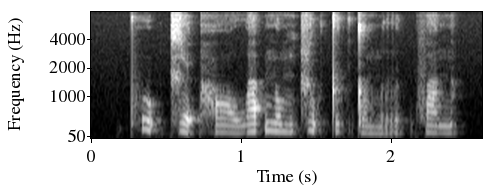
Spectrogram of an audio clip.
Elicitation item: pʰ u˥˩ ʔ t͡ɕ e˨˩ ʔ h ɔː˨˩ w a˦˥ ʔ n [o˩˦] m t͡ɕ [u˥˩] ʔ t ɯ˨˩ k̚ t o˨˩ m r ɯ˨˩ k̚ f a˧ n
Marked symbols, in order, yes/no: no, yes

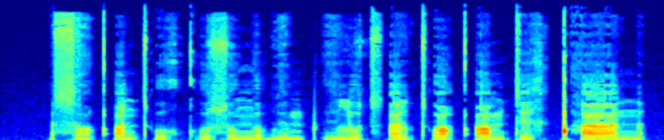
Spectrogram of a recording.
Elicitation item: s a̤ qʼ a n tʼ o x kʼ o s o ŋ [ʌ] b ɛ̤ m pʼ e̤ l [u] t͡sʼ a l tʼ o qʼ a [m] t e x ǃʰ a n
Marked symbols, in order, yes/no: yes, no, yes

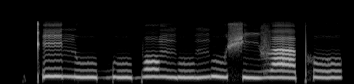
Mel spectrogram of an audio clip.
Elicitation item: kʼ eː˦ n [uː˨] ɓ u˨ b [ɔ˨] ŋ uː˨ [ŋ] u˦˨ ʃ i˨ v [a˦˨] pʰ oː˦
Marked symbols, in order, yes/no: yes, no, yes, yes

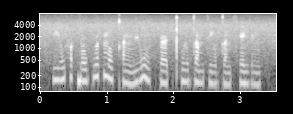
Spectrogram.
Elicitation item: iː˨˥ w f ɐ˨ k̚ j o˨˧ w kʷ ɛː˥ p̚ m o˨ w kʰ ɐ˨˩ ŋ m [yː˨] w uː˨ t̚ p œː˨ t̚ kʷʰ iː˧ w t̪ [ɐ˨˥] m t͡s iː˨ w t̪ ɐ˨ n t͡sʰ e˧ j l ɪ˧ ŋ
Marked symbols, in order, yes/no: no, no

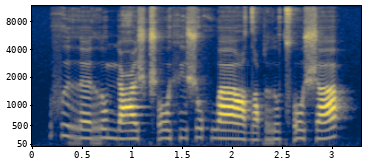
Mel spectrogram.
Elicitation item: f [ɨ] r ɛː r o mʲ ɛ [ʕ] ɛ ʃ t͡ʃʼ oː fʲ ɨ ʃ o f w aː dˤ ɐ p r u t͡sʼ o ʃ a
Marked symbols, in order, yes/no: yes, yes

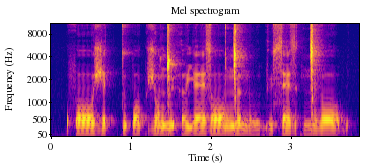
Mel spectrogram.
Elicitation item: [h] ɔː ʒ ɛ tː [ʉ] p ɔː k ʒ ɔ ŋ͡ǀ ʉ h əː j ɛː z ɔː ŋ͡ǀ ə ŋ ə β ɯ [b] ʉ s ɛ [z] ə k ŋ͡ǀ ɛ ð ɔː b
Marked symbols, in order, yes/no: no, no, yes, yes

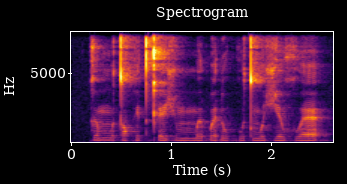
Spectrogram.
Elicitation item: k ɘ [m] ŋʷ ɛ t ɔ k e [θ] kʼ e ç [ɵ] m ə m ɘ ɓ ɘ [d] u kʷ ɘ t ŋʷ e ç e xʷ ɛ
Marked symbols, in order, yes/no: yes, no, yes, no

